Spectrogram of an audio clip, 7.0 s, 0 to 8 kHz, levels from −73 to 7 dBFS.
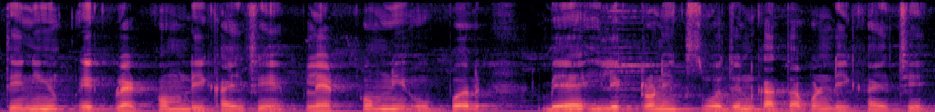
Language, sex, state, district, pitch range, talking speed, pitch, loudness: Gujarati, male, Gujarat, Valsad, 95-105 Hz, 135 wpm, 100 Hz, -21 LUFS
